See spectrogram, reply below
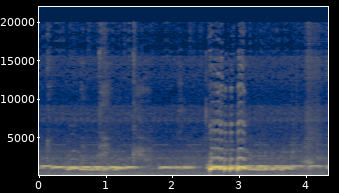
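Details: Fainter coos from answering doves come first. Then a local male zebra dove, singing actively to make other doves join in, breaks into one loud, rolling, stuttered coo phrase that trails off into a sustained tone.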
